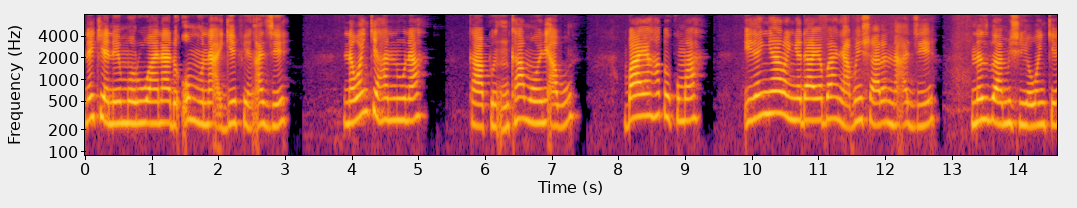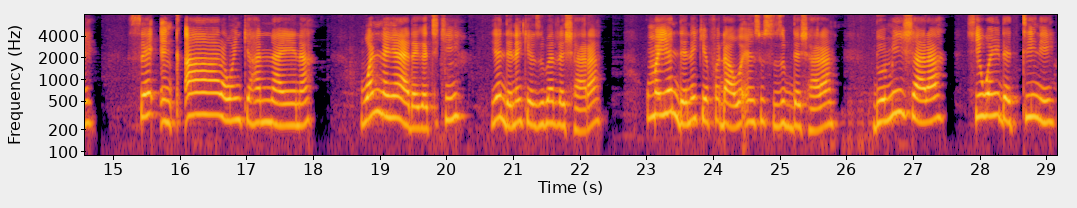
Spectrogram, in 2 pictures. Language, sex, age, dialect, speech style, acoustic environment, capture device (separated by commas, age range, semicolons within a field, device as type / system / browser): Hausa, female, 18-24, Nigeria - Kano, excited, silence, mobile / Linux / Chrome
